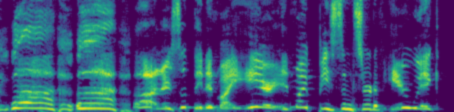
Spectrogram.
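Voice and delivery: high, whiny fake pain; high put-on whine about the ear; mock pained customer. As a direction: squeal it like a faker with a bug in his ear. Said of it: "I learned this from someone".

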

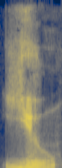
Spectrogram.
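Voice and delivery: low, drawn-out accusing word; angry. A narrator's reading. Bones recognizing the sisters who beat him, angry. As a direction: draw it out in restrained anger. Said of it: "his shock turned into anger".

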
